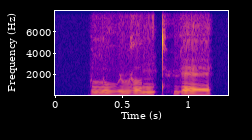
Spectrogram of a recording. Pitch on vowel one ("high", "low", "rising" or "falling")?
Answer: falling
